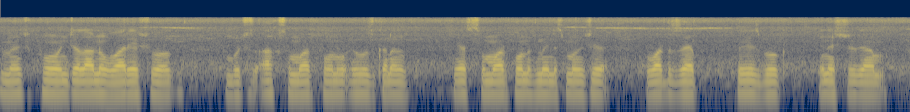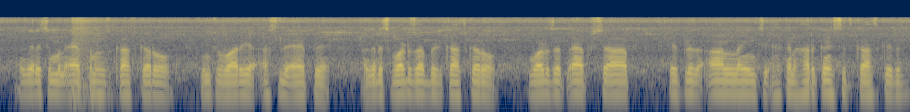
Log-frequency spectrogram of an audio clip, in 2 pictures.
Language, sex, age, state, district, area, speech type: Kashmiri, male, 30-45, Jammu and Kashmir, Shopian, rural, spontaneous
